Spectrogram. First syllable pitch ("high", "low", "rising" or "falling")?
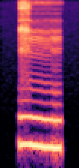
low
